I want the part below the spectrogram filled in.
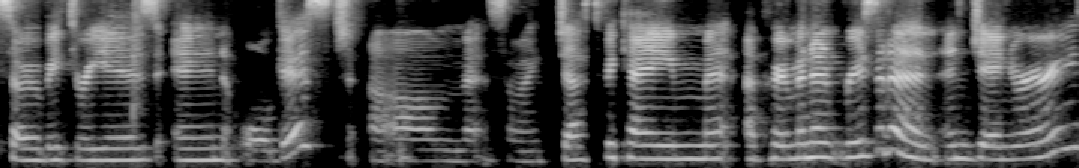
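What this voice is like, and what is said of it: New Zealand accent. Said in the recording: “if you can't work out by my accent, that I'm not Canadian... I'm from New Zealand”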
